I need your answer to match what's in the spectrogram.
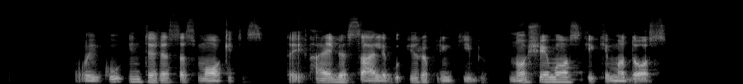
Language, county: Lithuanian, Kaunas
